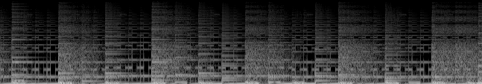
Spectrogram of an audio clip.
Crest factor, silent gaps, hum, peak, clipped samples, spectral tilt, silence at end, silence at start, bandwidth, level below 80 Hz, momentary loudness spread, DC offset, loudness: 16 dB; none; none; -10 dBFS; under 0.1%; -5.5 dB/octave; 0 s; 0 s; over 20 kHz; -28 dBFS; 3 LU; 2%; -30 LUFS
